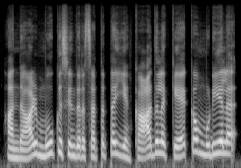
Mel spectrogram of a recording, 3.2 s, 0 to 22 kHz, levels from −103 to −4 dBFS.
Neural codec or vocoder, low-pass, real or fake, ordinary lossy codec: autoencoder, 48 kHz, 128 numbers a frame, DAC-VAE, trained on Japanese speech; 19.8 kHz; fake; none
